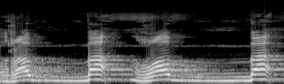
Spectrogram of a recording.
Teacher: را کو موٹا کر کے پر کر کے پڑھیں گے، · را کو با کے ساتھ ملائیں گے اور با کے اوپر ٹھہراؤ سختی ہو.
